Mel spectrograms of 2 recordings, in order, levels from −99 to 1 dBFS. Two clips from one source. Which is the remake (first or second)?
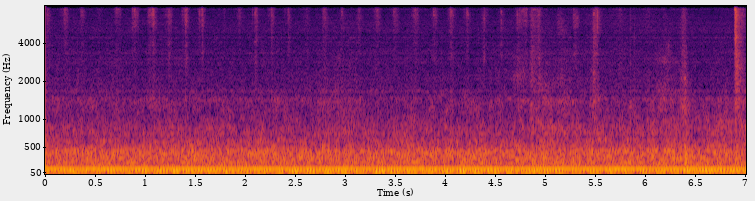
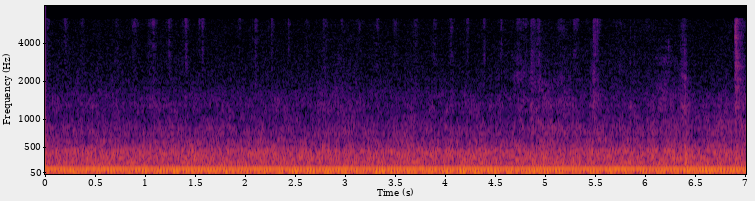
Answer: first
